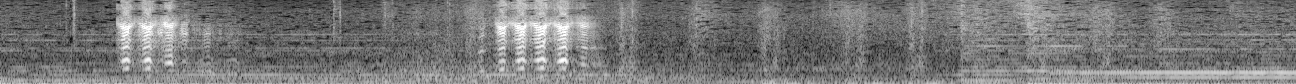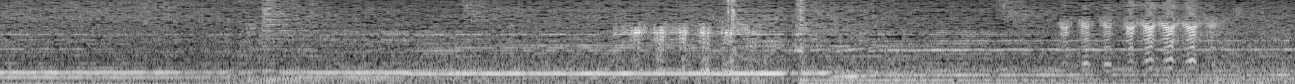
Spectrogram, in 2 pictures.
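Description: A goat in a fantasy video game bleats twice in quick sharp calls near the start, then again later, over a quiet ambient music bed with low tones.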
